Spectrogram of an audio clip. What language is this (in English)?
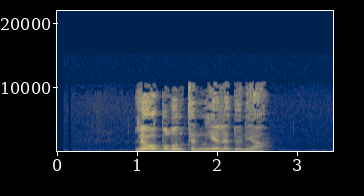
Central Kurdish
